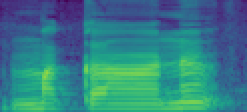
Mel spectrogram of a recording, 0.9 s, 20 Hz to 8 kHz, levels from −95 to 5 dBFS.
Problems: constant background noise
